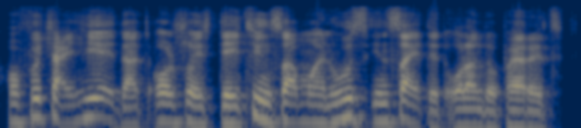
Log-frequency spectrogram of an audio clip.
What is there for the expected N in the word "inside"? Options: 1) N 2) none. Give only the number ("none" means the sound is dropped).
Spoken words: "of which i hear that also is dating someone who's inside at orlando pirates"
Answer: 1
